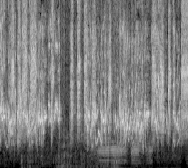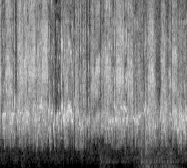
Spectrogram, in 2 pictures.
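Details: Several excited pet budgerigars chirping together: a dense, nonstop stream of high warbling twitters and chirps, with a short lower, buzzy harmonic note about two seconds in and brief dips in the chorus.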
